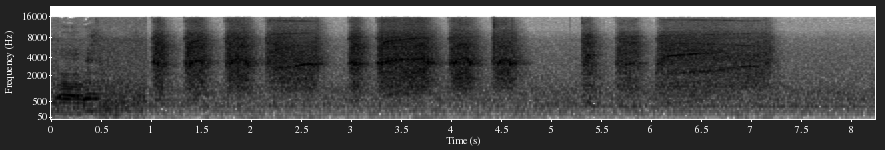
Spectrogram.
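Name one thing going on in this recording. A power drill whirs in short bursts.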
